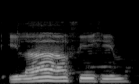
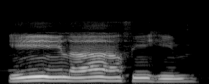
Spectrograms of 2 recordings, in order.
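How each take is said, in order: First: The first vowel is held only briefly. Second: The first vowel is held longer. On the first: The speaker calls it wrong. "i-nya terlalu pendek" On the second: The speaker calls it right. "i-nya harus panjang"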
